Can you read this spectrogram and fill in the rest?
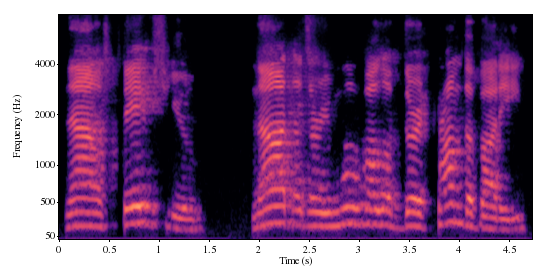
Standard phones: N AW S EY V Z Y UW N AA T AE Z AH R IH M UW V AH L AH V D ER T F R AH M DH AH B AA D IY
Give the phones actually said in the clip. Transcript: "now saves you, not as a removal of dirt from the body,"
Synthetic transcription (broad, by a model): N AW S EY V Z Y UW N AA T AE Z AH R IH M UW V AH L AH V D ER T F R AH M DH AH B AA D IY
